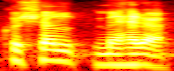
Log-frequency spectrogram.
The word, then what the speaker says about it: Kushal Mehra: love to welcome to the show tonight uh kushal mahra am I pronouncing that correct it's mea kushel mea hey Clyde thanks for having me over Namaste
